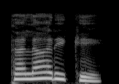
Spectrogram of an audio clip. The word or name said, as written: ತಲಾರಿಕೆ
